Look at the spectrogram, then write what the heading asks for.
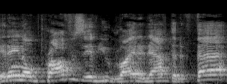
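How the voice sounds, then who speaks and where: Noticeable background noise and audible room echo surround a man at a moderate pace. His tone is animated, with very wide pitch swings. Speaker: former preacher turned religion critic. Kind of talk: personal story monologue.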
